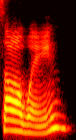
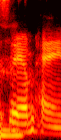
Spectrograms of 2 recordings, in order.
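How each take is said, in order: First: It is said with the Celtic pronunciation. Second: It is said like the metal band's name. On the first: It refers to the Celtic holiday. "the Celtic pronunciation" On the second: It refers to the metal band. "if you're saying the metal band"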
